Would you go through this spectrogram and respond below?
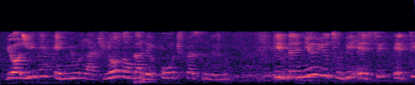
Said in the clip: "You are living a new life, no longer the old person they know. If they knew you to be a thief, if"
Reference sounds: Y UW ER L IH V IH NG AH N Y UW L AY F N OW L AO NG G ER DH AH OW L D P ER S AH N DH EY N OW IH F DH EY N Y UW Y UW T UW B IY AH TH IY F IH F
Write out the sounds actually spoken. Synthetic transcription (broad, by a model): Y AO L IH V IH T AH N Y UW L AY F N OW L AO NG G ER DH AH OW L D P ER S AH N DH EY N OW IH F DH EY N Y UW Y UW T UW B IY AH S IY IH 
